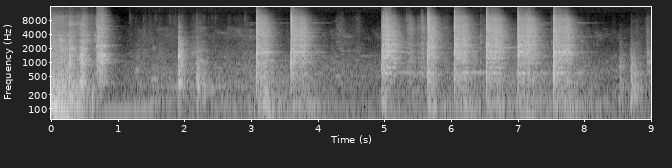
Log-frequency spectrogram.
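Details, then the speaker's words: Chinese clone Honda Rebel 250 engine: loud, sharp clanks in uneven bursts about two a second from the left case during cranking; the starter clutch is slipping, later replaced with a new one. "The horrible starter noise continues. Ended up buying a completely new starter clutch."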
